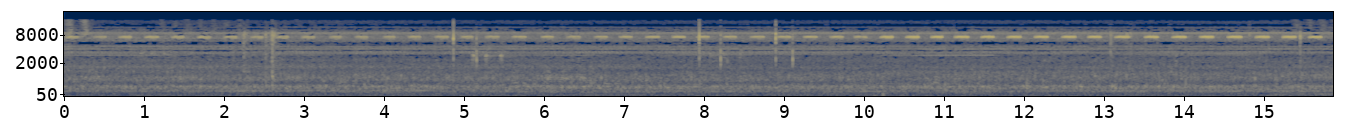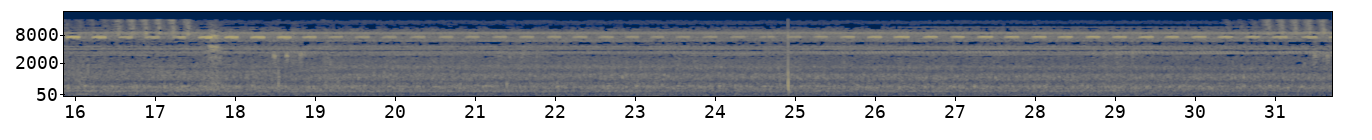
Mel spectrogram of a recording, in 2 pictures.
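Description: Night insects calling in the undergrowth: a high, steady trill with a regular pulsing beat over a background hum of other insects. The beat grows louder in the middle and fades somewhat later on.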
